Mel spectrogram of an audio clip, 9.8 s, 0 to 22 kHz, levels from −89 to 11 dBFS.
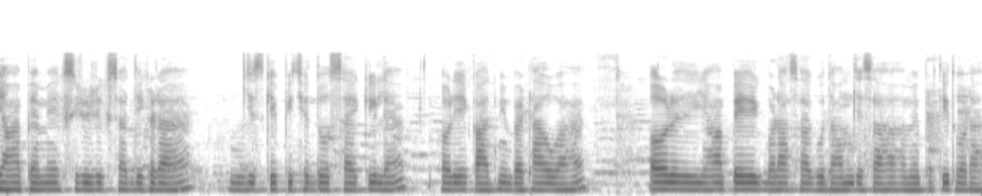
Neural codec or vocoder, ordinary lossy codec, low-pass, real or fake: none; none; 7.2 kHz; real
